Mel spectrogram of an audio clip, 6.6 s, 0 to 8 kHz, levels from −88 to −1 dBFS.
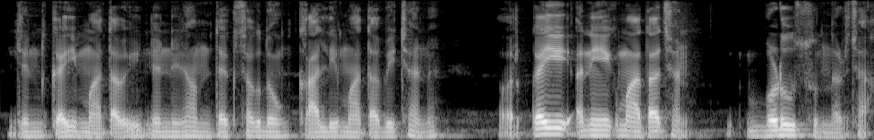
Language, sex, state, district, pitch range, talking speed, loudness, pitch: Kumaoni, male, Uttarakhand, Tehri Garhwal, 90-105 Hz, 165 wpm, -18 LUFS, 95 Hz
